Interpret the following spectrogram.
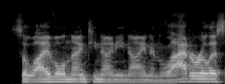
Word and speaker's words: Lateralus: salival survival 1999 and lateralis i can actually say 2001 lateralis tool never makes it easy they don't they don't make lateral they don't lateralise that's again that's the way maynard says it so he wrote the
